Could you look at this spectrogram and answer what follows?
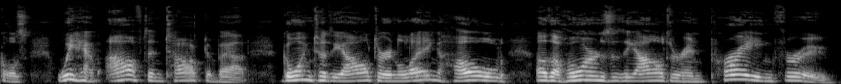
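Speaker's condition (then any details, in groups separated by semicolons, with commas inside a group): No condition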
